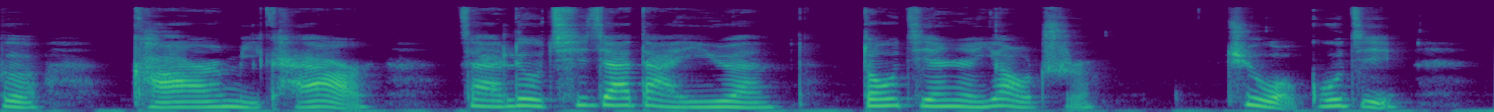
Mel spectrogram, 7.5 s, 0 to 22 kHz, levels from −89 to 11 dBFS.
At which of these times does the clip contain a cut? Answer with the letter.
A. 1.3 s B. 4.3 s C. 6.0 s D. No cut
D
